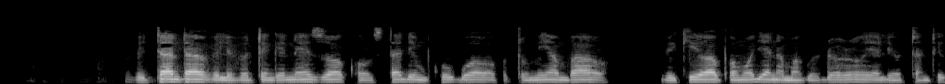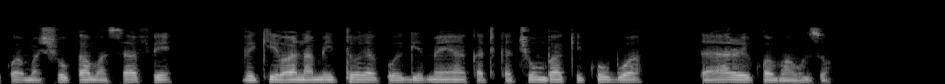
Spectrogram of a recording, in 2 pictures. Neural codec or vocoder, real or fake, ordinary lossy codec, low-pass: vocoder, 22.05 kHz, 80 mel bands, Vocos; fake; MP3, 24 kbps; 7.2 kHz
